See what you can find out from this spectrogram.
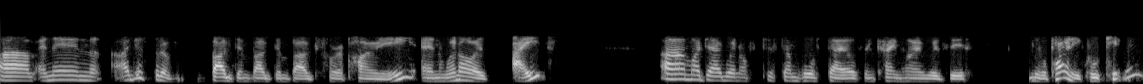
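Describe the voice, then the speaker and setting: With an Australian accent, a woman with a fairly low pitch speaks at a moderate pace with lively intonation and long, frequent pauses. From Queensland, Australia. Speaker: former jockey and racing broadcaster. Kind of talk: casual chat. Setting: phone call.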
